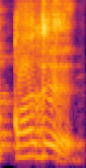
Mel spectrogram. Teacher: جب ان پر جزم آتی ہے تو انہیں آپ نے ذرا جھٹکے کے ساتھ پڑھنا ہوتا ہے۔ قاف، طا، با، جیم اور دال، یہ 5 حروف ہیں، ان میں دال بھی شامل ہے اس لیے ہم یہاں دال کو جھٹکے کے ساتھ پڑھ رہے ہیں۔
